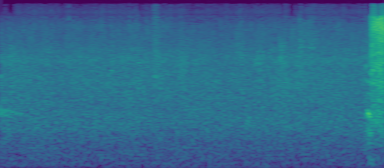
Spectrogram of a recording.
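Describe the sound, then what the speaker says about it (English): Soft, steady rain pattering on leaves in a misty forest, a faint hiss of dense drops with no distinct rhythm, ending in a brief brighter burst. "The forest lay dark and quiet, covered in mist, with the soft tapping of rain on the leaves."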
